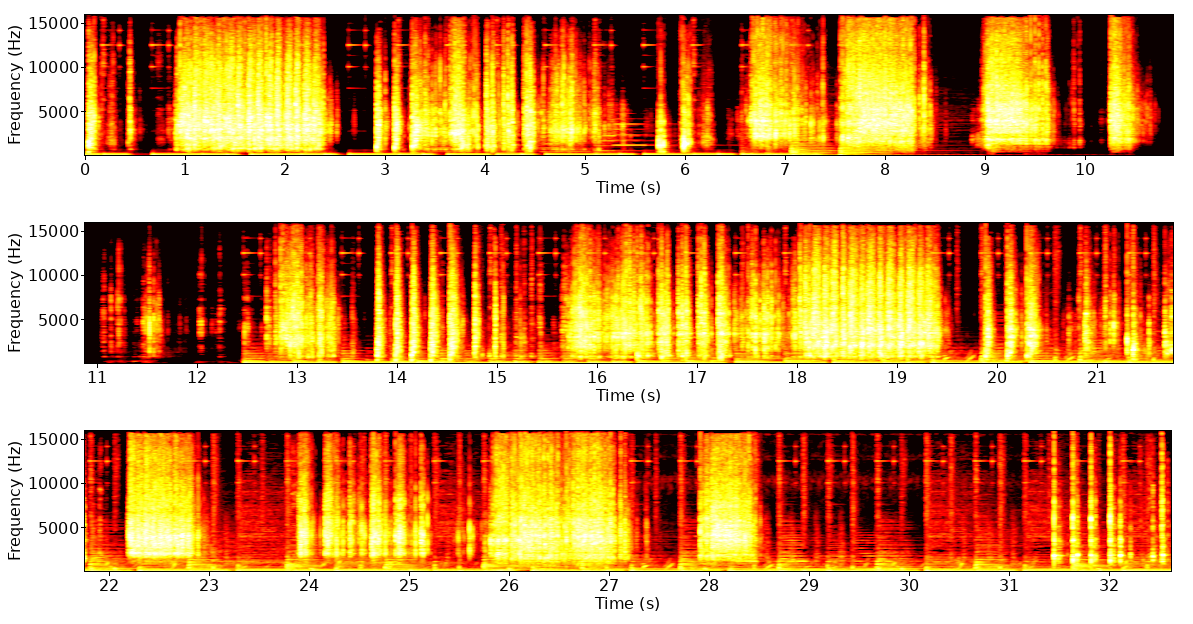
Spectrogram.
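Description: Small plastic beads rattling inside a lidded plastic cup as it is shaken, and spilling into a plastic tray, in loud bursts of a second or two repeated many times, over background music.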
